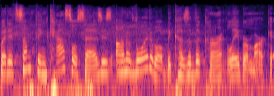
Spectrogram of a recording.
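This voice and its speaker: A woman's medium-pitched voice, very fast and with lively intonation, over music in the background. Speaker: TV reporter. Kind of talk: TV news story package narration.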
